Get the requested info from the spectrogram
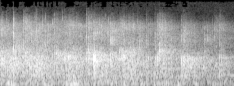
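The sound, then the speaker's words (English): A crowd applauds steadily for someone who rescued two people who fell out of their boats at a sailing club. It is a dense wash of many hands clapping at once, with a few sharper claps poking through, holding a fairly even loudness throughout. “I think that deserves a round of applause, doesn't it, everyone?”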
